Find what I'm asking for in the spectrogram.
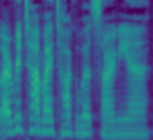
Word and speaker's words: Sarnia: Is it Sarnia? Is that Sarnia, yes. – It rhymes with Narnia.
